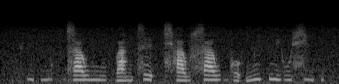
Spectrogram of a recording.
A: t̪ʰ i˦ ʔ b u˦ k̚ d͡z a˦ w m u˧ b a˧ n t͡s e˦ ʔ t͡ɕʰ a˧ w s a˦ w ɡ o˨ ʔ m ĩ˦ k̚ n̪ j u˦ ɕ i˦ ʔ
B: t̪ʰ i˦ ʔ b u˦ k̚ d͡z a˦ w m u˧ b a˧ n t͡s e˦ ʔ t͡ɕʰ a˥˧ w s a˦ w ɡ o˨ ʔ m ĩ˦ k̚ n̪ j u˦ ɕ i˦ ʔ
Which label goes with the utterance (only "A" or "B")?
A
